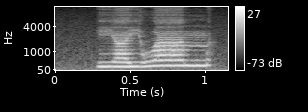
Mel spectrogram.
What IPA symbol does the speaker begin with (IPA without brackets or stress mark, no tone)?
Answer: j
